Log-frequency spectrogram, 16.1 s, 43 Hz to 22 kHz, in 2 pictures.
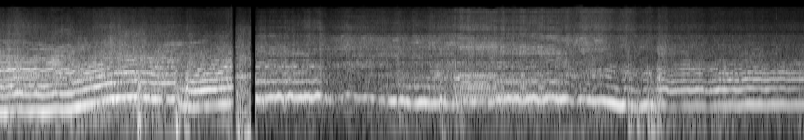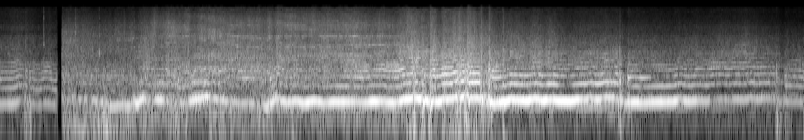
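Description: Peugeot 306 Maxi rally car's four-cylinder engine run hard at high revs, the pitch dropping and climbing with gear changes and throttle, then held high and wavering. The sound breaks off abruptly twice, about two and a half and eight and a half seconds in.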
